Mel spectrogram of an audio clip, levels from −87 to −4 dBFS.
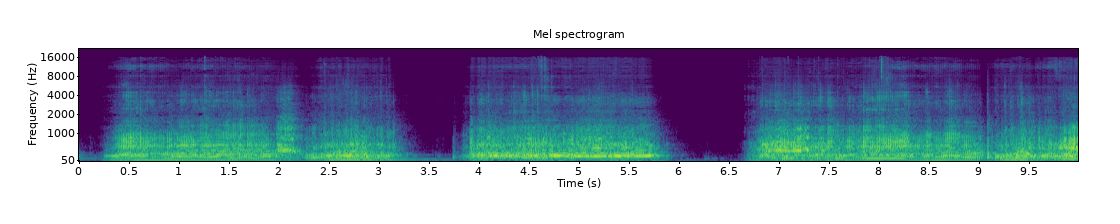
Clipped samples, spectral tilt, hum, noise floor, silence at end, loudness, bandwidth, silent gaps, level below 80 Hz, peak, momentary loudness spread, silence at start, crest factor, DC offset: under 0.1%; -8 dB/octave; none; -63 dBFS; 0 s; -23 LUFS; 16 kHz; none; -38 dBFS; -4 dBFS; 8 LU; 0.25 s; 18 dB; under 0.1%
